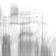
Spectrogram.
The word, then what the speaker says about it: Hussein: offense but i gotta i have to correct the record though it's hussein uh russell wilson over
